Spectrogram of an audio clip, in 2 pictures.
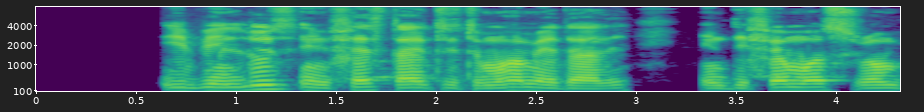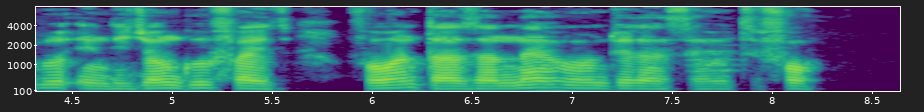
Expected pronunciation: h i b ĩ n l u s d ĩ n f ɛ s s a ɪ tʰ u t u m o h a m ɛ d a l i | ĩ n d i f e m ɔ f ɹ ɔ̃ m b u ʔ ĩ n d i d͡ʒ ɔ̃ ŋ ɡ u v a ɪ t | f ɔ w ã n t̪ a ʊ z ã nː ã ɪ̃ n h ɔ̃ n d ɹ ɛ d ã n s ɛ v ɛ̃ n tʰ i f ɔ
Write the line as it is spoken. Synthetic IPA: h i b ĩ n l u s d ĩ n f ɛ s t a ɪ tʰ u t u m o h a m ɛ d a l i | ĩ n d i f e m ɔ s ɹ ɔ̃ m b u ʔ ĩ n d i d͡ʒ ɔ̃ ŋ ɡ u f a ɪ t | f ɔ w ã n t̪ a ʊ z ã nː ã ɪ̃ n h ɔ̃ n d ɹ ɛ d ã n s ɛ v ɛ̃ n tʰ i f ɔ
